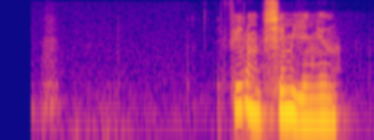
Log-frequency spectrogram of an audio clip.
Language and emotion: Russian, neutral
